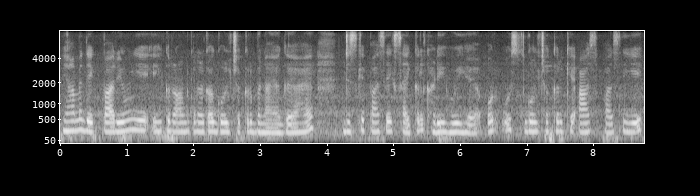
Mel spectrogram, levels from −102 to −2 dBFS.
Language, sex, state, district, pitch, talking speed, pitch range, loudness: Hindi, female, Haryana, Jhajjar, 215 Hz, 225 wpm, 205-220 Hz, -18 LUFS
